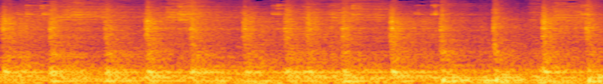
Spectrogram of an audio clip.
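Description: Fast, steady hand drumming on a Sri Lankan double-headed drum (bera), several strokes a second, over sustained low pitched tones.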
